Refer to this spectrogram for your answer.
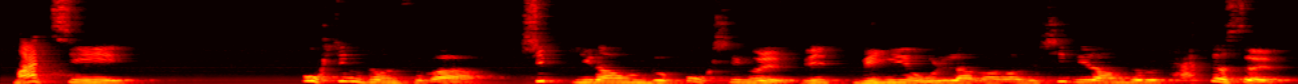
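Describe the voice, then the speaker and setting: A man's voice: sits high, lively intonation, moderate pace, muffled recording, slight background noise. A man preaching a sermon as pastor, acting out dialogue and asking rhetorical questions. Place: church.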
